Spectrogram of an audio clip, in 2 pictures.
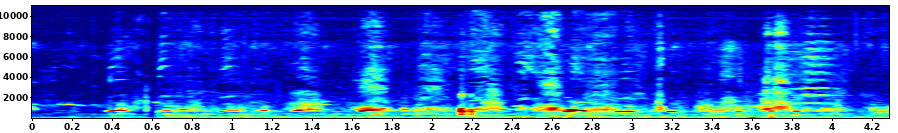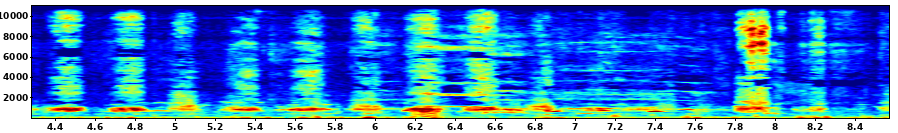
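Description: A Japanese Bantam rooster gives a run of short, hoarse, mid-pitched crowing notes and clucks, repeated roughly every half second with little pause.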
